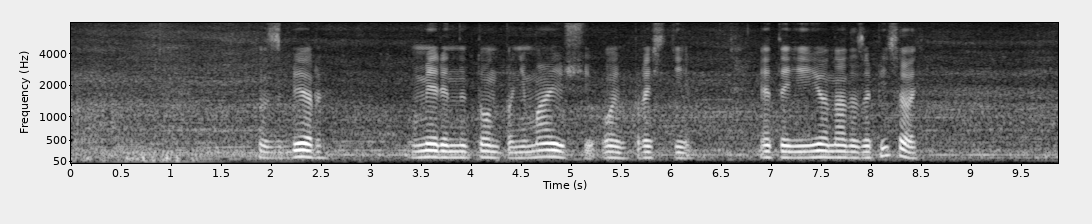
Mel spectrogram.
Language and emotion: Russian, neutral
